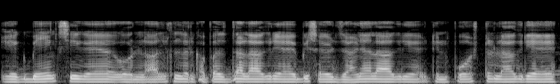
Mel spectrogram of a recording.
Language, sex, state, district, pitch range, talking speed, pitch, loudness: Marwari, male, Rajasthan, Churu, 120-125 Hz, 265 wpm, 120 Hz, -15 LUFS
